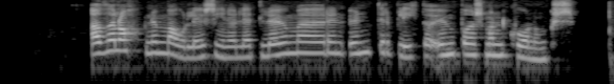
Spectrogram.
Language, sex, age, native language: Icelandic, female, 13, Icelandic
